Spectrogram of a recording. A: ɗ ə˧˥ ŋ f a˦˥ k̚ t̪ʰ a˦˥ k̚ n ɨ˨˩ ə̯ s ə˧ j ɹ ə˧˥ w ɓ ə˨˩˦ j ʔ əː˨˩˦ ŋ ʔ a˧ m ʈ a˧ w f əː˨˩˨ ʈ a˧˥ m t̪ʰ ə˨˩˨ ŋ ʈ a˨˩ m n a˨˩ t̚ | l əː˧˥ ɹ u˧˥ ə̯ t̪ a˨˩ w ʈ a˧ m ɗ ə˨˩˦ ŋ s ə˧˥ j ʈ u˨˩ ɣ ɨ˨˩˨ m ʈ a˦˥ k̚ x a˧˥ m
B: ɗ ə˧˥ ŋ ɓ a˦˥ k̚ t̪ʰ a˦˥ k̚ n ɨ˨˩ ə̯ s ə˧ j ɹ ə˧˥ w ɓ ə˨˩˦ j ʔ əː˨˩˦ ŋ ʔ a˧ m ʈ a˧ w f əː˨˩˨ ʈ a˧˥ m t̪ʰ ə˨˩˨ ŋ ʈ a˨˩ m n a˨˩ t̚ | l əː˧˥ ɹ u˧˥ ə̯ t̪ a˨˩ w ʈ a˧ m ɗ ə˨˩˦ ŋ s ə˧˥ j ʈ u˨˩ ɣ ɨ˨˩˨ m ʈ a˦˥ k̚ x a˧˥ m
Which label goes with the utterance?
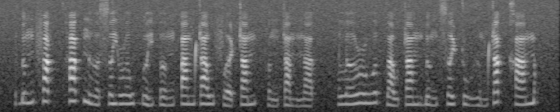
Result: A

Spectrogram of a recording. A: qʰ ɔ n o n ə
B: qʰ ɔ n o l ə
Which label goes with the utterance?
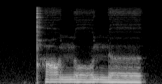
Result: A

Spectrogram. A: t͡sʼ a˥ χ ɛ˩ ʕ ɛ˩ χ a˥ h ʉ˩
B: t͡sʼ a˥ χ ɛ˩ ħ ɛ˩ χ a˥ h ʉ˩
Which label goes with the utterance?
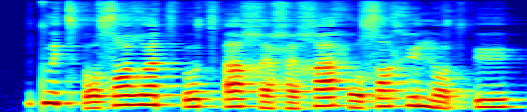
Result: B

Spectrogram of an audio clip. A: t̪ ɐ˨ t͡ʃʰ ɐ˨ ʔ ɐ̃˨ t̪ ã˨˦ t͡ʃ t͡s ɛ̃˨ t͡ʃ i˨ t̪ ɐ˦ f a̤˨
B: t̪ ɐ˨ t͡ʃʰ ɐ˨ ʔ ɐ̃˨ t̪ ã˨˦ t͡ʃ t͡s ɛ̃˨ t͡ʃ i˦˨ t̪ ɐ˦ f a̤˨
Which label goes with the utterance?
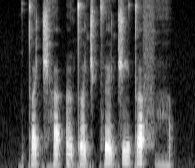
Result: B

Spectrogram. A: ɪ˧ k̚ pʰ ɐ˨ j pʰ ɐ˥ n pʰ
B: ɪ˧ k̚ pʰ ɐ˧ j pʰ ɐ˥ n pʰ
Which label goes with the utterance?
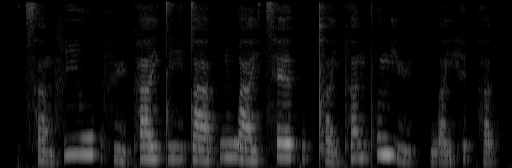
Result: A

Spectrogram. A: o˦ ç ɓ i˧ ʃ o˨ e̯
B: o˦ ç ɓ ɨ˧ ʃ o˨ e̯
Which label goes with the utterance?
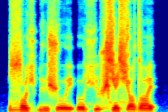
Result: B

